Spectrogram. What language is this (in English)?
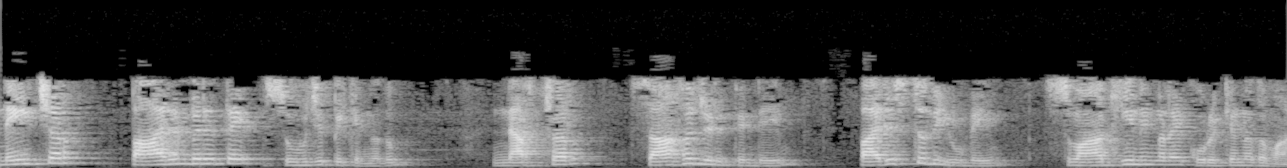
Malayalam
